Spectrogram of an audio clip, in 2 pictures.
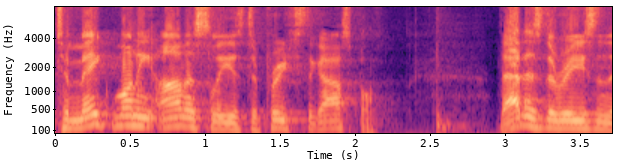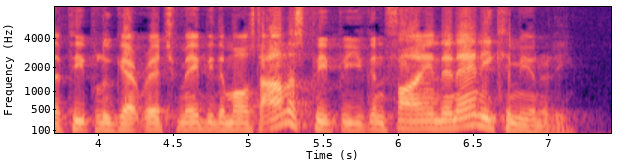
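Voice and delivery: ordinary talk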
